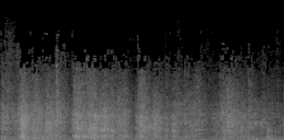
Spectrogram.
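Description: Fabric rustling in uneven bursts as a knit sweater is pulled and tugged onto a small dog.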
